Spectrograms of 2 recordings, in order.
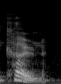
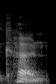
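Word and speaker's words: Köln: is it uh essie cone i think that's who we're playing yeah essie cologne or i think it's kern that's how you say it you should know how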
